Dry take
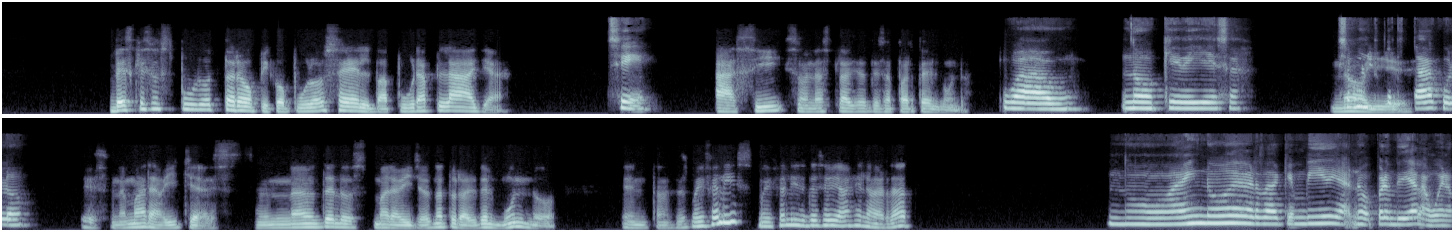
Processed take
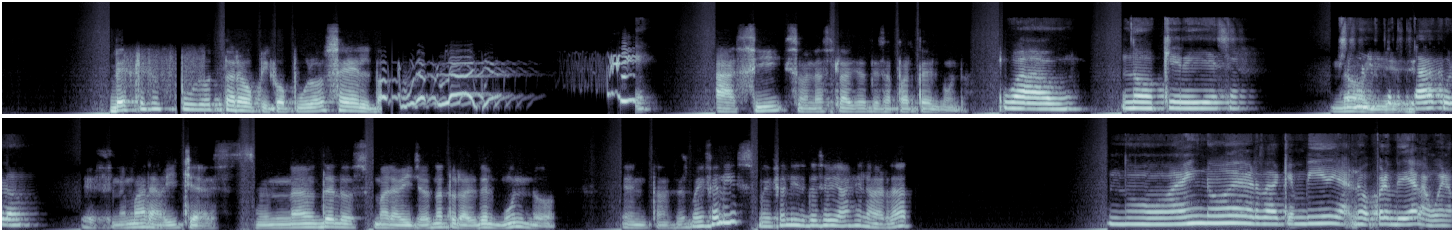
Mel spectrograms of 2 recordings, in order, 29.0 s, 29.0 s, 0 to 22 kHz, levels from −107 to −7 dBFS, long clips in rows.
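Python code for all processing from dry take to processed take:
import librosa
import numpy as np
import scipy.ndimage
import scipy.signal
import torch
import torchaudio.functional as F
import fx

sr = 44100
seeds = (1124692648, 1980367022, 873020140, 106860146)

y = fx.chain(x, sr, fx.cvsd(bps=16000),
    fx.highpass(hz=100.0, slope=12), at=(1.21, 2.03))
y = fx.chain(y, sr, fx.sine_speech(),
    fx.echo_feedback(ms=110, feedback_pct=41, wet_db=-15.0),
    fx.transformer_sat(knee_hz=970.0), at=(3.79, 6.34))
y = fx.chain(y, sr, fx.env_phaser(low_hz=570.0, high_hz=4200.0, full_db=-21.5),
    fx.echo_feedback(ms=88, feedback_pct=20, wet_db=-13.0), at=(11.78, 16.14))
y = fx.high_shelf(y, sr, hz=8600.0, db=-7.0)
y = y + 0.3 * np.pad(y, (int(4.8 * sr / 1000.0), 0))[:len(y)]
y = fx.pre_swell(y, sr, db_per_s=100.0)
y = y * librosa.db_to_amplitude(-4.0)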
